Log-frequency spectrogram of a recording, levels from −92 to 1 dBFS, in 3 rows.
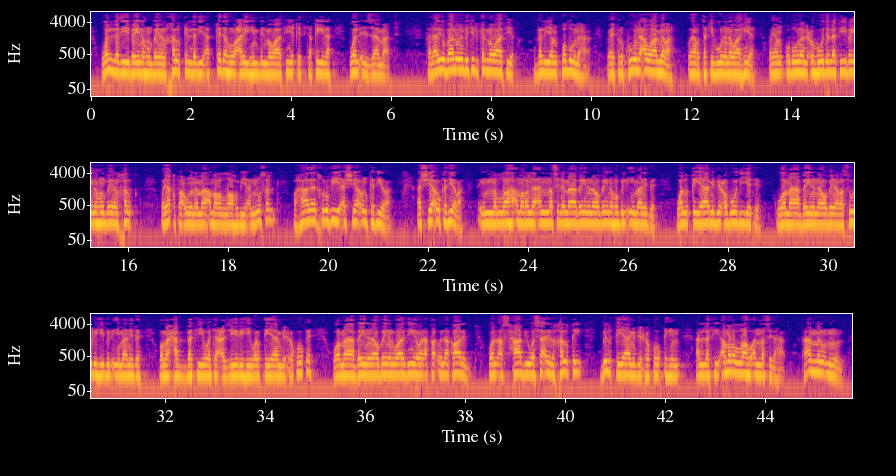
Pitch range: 140-155 Hz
